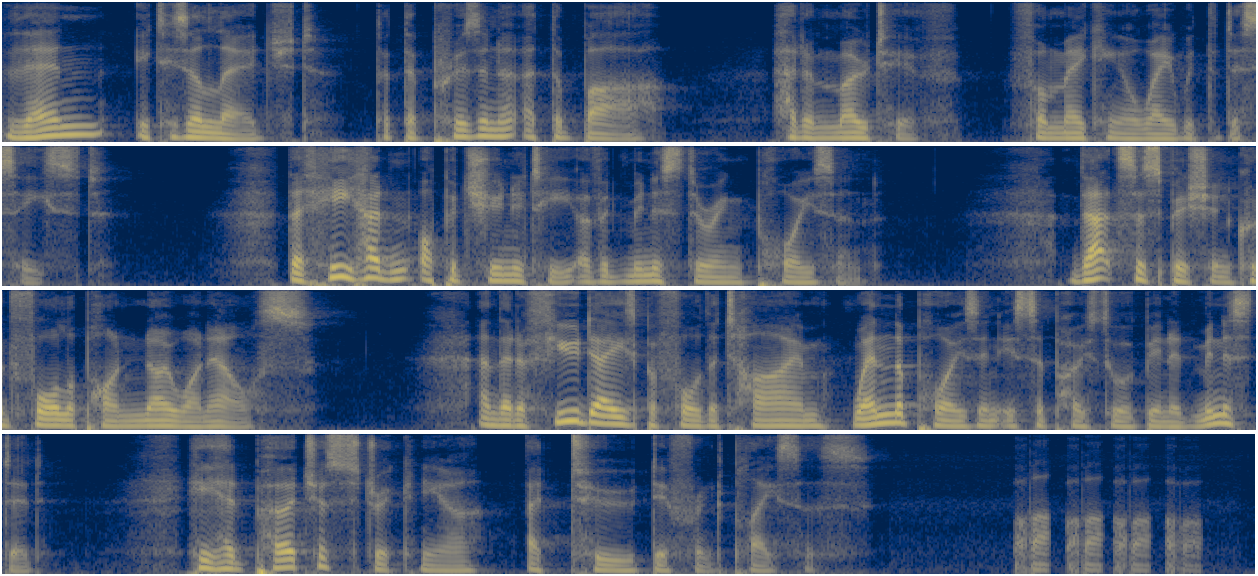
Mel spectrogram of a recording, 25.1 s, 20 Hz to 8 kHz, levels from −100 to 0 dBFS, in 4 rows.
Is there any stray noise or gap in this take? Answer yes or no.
yes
